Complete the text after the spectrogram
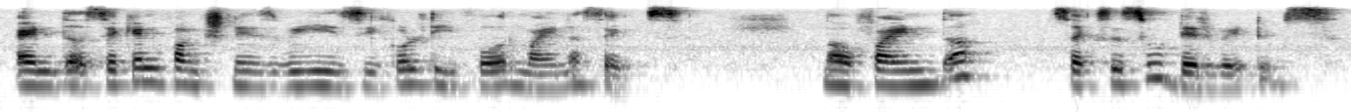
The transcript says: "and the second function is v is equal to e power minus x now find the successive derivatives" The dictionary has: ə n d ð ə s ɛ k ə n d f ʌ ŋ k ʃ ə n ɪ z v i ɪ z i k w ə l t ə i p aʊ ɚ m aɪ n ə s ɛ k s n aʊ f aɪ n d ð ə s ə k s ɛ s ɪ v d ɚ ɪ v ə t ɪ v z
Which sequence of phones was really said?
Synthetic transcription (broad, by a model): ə n d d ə s ɛ k ə n d f ʌ ŋ k ʃ ə n ɪ z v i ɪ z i k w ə l t i f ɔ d m aɪ n ə s ɛ k s n aʊ f aɪ n d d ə s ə k s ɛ s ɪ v d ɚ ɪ v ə t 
